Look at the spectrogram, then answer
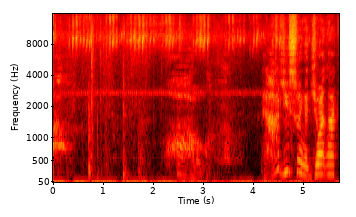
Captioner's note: sighs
